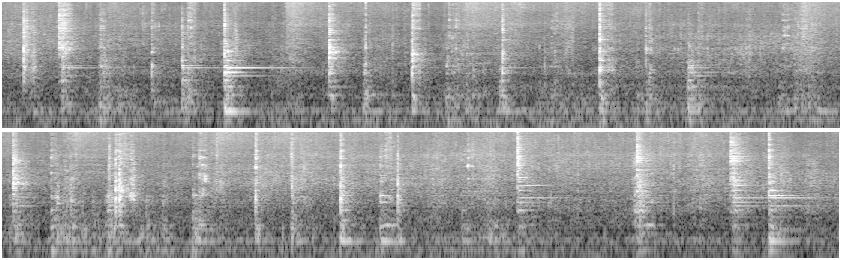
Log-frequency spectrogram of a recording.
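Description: Carrot and tomato shaak with cream mixed in, stirred in a pan with a spoon that knocks and scrapes in a steady repeating rhythm over a soft sizzle, close and clear, with no talking.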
